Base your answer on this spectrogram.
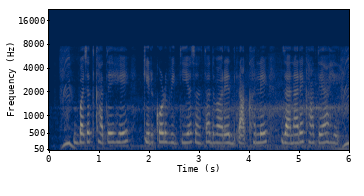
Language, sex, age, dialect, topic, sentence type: Marathi, female, 18-24, Varhadi, banking, statement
